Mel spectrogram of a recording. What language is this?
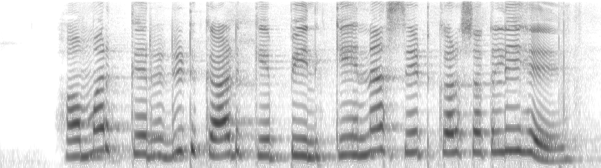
Magahi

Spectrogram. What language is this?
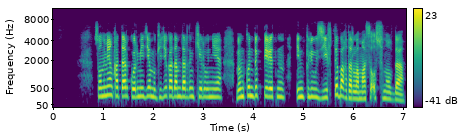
Kazakh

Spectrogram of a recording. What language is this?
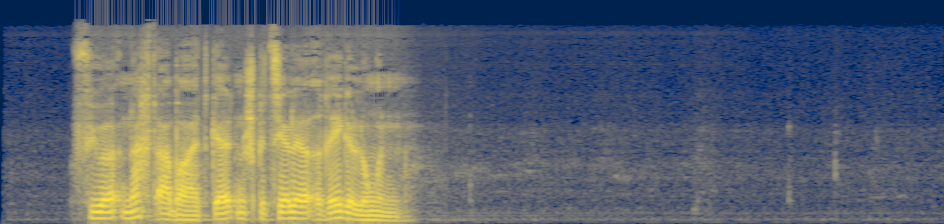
German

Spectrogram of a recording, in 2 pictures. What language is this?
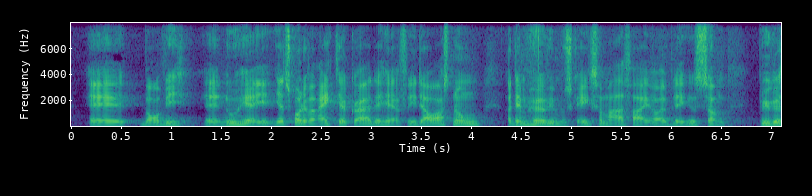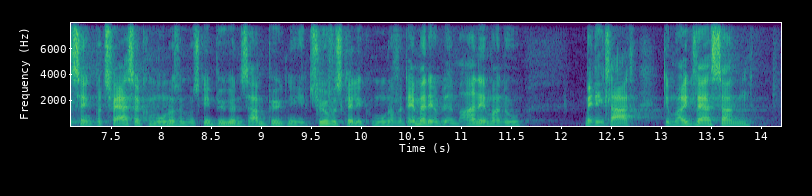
Danish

